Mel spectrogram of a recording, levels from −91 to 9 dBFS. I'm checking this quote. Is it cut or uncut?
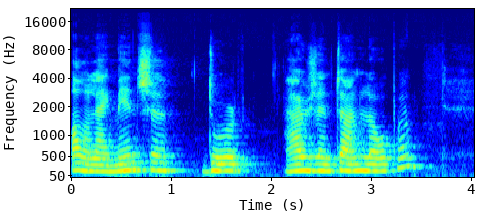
uncut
